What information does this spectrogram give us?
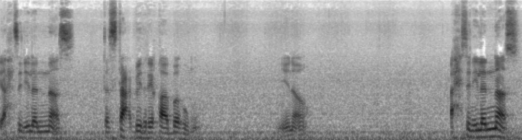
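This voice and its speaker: A man preaching informally to a congregation, repeating phrases for emphasis. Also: mid-range voice. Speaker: preacher teaching hadith. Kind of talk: informal religious talk to a congregation, quoting Arabic. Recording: noisy room with steady background hum.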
